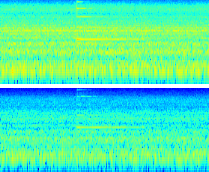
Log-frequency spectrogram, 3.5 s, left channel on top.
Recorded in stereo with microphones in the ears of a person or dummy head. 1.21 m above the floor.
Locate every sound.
0.0 s a fan: 55° left (ahead or behind), 1.0 m
1.3 s a clink: 70° left (ahead or behind), 1.2 m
